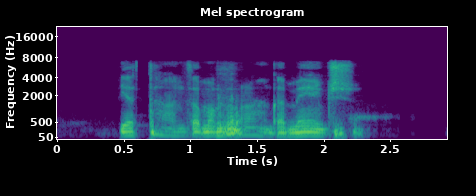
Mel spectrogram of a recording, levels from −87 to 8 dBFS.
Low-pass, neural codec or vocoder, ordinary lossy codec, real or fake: 7.2 kHz; codec, 16 kHz, 4 kbps, FunCodec, trained on LibriTTS, 50 frames a second; AAC, 48 kbps; fake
